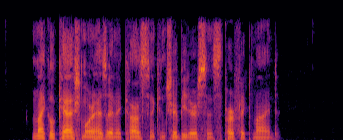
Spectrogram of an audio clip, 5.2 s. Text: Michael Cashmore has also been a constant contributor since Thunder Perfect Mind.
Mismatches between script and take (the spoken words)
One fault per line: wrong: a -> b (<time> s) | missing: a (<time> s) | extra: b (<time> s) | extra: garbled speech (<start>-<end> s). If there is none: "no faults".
missing: also (1.6 s)
missing: Thunder (3.3 s)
